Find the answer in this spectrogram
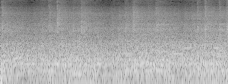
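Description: Tobu Tojo Line electric commuter train starting to pull out from the platform: a steady low motor hum with a few clicks from the wheels, and a tone beginning to rise near the end as it picks up speed.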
